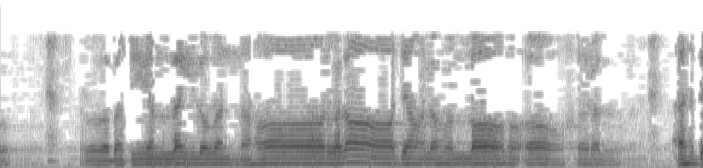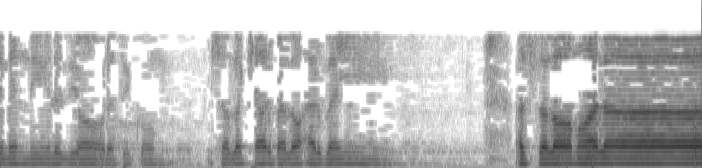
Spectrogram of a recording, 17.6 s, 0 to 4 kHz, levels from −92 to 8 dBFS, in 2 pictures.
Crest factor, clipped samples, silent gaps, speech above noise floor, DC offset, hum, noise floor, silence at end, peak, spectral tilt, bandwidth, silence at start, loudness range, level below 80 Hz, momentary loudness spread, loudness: 20 dB; under 0.1%; none; 29 dB; under 0.1%; none; -53 dBFS; 0 s; -6 dBFS; -10.5 dB/octave; 3.3 kHz; 0 s; 10 LU; -52 dBFS; 21 LU; -25 LUFS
